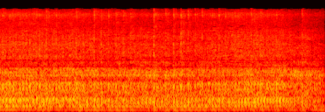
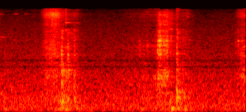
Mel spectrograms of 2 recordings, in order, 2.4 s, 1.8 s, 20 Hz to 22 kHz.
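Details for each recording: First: Old Wright gas-powered reciprocating saw, in rough shape after years unused: the small engine buzzes steadily at high revs for about five seconds, then cuts out. It does run now that fuel is reaching it, but the carb obviously needs going through. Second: Old Wright gas-powered reciprocating saw pulled over by hand after cylinder cleaned and oiled: three slow soft whooshing strokes about every 0.8 s with faint resistance; low cranking compression.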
